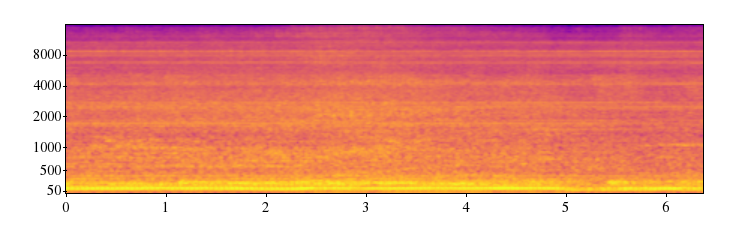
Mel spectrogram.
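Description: A small engine or motor running steadily, a low hum with a fast, even pulsing that dips briefly near the end.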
